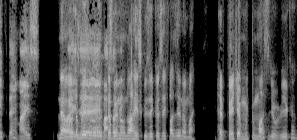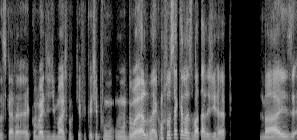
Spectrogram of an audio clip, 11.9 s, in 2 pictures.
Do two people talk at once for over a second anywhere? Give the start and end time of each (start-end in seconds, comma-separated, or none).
1.3-2.5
